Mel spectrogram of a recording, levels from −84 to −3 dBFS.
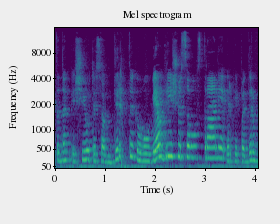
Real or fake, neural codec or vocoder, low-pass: fake; vocoder, 44.1 kHz, 128 mel bands every 256 samples, BigVGAN v2; 14.4 kHz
